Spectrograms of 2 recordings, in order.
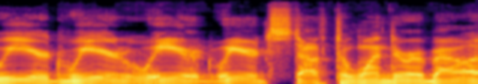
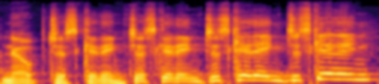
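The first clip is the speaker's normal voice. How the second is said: rapid-fire repeats climbing higher and higher; joking retraction; 6 semitones higher, faster than usual. Pretend. Host retracting a fake sponsor plug, pitch climbing. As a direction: start normal, end in a high squeak.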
